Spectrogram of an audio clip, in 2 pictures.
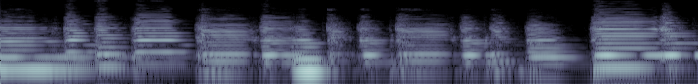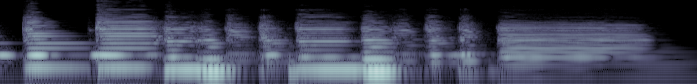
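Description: Solo cello playing a short melody in separately bowed notes, ending on a held note in the last second. It is a student piece played with left-hand extensions that the piece does not normally call for, which shift some of its notes.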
